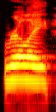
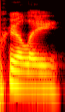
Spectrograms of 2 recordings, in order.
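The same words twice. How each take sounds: First: A much louder incredulous really; loudly scoffing at an impossible promise; loud mock disbelief. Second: A laughing, doubtful really; half-laughing at the debtor's promise; amused disbelief. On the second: Real, not acted. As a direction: chuckle it out in disbelief. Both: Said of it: "laughs, then repeats it loud".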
